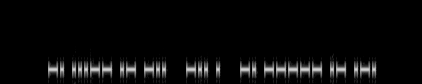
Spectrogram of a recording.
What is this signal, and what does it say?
Morse code, heard as a keyed tone, about 40 wpm, 700 Hz. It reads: N3AD DE N0AR
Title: USA Callsign DE Callsign - 4 Characters - 40wpm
